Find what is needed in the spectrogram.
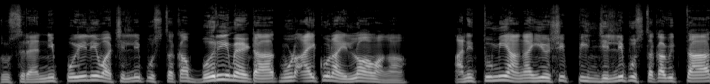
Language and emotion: Goan Konkani, angry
